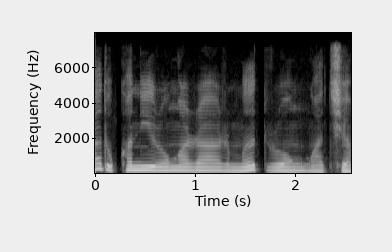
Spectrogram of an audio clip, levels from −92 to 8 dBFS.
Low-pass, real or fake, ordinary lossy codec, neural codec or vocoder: 7.2 kHz; real; none; none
